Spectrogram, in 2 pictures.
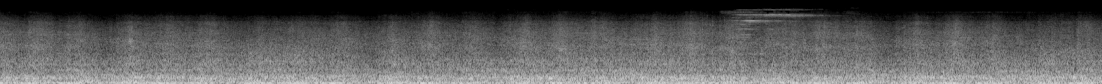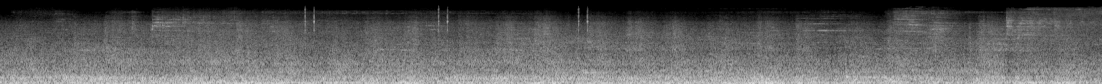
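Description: Freight train of enclosed autorack cars rolling past at trackside: a steady rumble and clatter of steel wheels on the rails. Brief high-pitched wheel squeals come about eight seconds in and again now and then later.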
